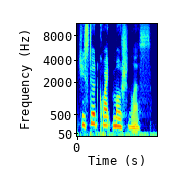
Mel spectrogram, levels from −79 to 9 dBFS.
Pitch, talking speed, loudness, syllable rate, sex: 205 Hz, 150 wpm, -17 LUFS, 4.9 syllables/s, female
